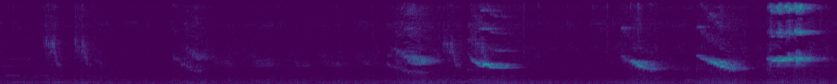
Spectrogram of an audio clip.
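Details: Great myna on a palm tree while feeding a chick: a series of rasping, downward-sweeping squawks, growing louder toward the end and spaced about a second apart, with a few softer chattering notes in the first half.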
